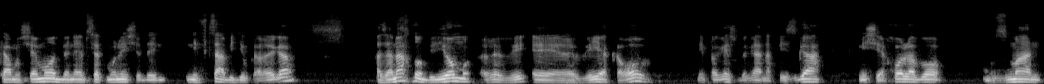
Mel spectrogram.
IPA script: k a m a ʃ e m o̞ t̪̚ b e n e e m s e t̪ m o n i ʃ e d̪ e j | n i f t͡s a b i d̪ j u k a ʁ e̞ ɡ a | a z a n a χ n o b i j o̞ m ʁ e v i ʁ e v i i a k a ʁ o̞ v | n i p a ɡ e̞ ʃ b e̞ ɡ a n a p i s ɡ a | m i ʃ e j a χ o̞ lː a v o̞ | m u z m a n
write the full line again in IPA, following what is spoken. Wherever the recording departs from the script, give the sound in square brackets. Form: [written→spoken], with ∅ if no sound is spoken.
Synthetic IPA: k a m a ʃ e m o̞ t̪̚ b e n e e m s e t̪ m o n i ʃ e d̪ e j | n i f t͡s a b i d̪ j u k a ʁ e̞ ɡ a | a z a n a χ n [o→u] b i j o̞ m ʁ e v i ʁ e v i i a k a ʁ o̞ v | n i p a ɡ e̞ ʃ b e̞ ɡ a n a p i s ɡ a | m i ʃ e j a χ o̞ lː a v o̞ | m u z m a n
